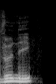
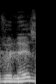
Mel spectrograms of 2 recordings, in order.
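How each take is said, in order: First: The final consonant is silent, ending on the vowel. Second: The final consonant is pronounced, ending in an S sound. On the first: The speaker calls it right. "on dit Venez" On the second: The speaker calls it wrong. "On dit pas Venesse"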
